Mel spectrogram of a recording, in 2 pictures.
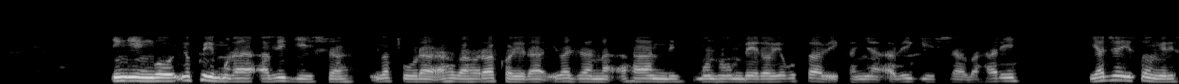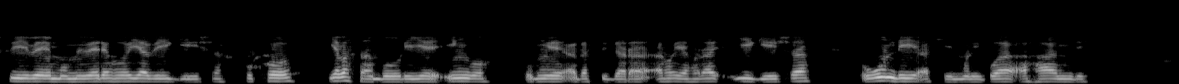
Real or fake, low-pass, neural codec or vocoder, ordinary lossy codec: fake; 3.6 kHz; codec, 16 kHz, 8 kbps, FreqCodec, larger model; MP3, 32 kbps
